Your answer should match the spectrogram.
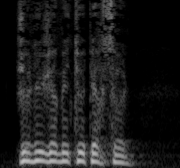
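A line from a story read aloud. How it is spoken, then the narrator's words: Young man exclaiming. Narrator (French): s'écria le jeune homme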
